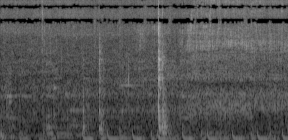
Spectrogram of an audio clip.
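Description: Flat beans frying in oil in an aluminium pot, with a low sizzle as chopped tomatoes are tipped in, and a few sharp knocks of the plate or spoon on the pot, the loudest about three seconds in.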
